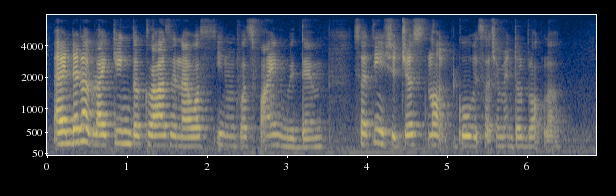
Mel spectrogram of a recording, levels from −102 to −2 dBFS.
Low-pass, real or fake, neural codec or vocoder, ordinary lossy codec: 7.2 kHz; real; none; none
